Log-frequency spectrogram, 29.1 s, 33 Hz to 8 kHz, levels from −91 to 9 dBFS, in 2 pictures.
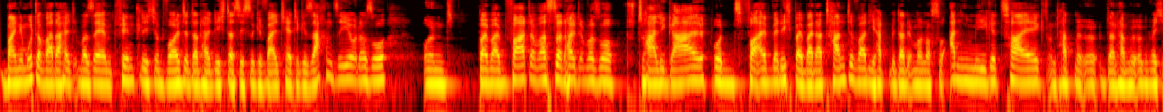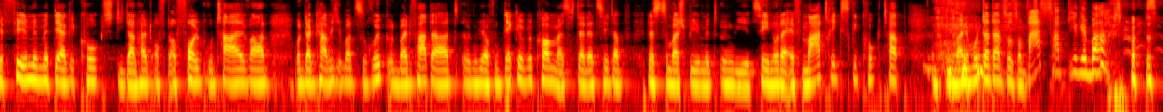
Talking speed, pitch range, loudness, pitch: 235 wpm, 130-150 Hz, -26 LUFS, 135 Hz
